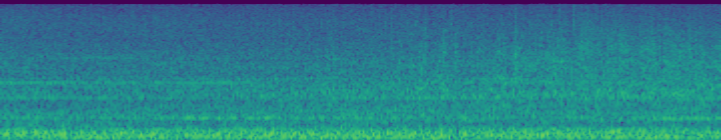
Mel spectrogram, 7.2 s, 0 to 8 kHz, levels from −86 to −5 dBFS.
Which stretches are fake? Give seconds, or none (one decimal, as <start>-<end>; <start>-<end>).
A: none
